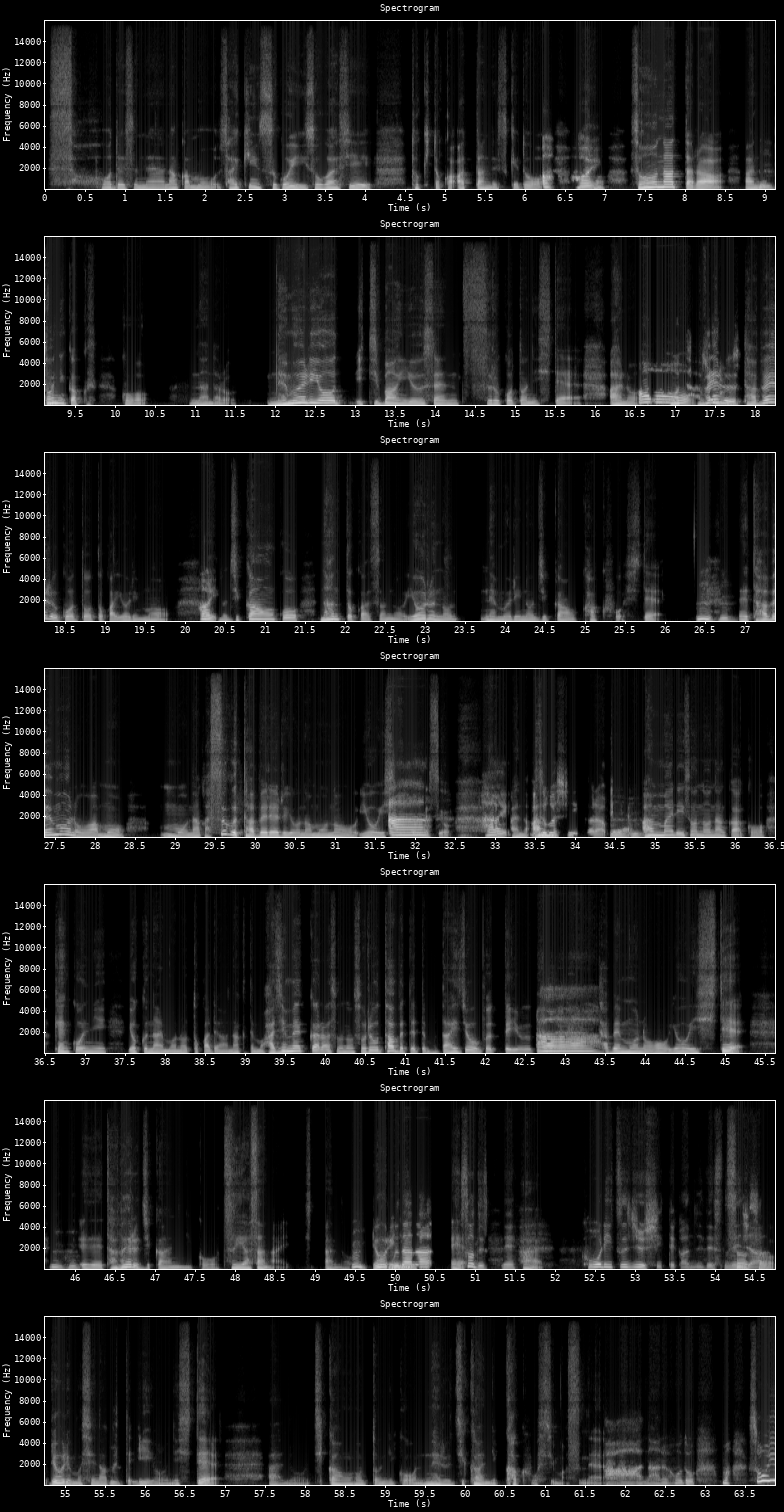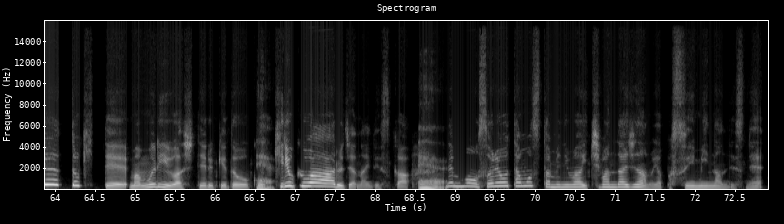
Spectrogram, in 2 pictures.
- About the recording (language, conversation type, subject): Japanese, podcast, やる気が出ない日は、どうやって乗り切りますか？
- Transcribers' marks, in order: other background noise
